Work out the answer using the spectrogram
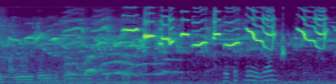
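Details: Oriental magpie-robin singing vigorously in ngeplong style, a lure meant to provoke other birds to fight. Soft warbles lead to a rapid series of loud whistled notes and steep up-and-down sweeps, several each second.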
